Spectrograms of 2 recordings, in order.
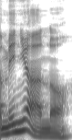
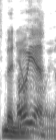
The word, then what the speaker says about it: Mignogna: Uh Mignogna. Uh-huh, or Mignogna, yeah. I I like to tell people think of a filet mignon and a donut at the end. Yeah, Mignogna.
